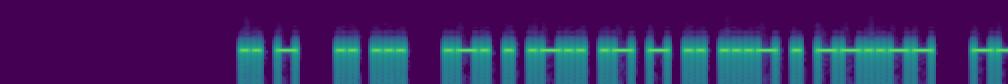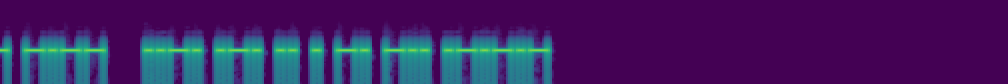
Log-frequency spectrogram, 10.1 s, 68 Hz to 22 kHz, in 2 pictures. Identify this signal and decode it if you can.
Morse code, heard as a keyed tone, about 40 wpm, 700 Hz. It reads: IT IS RELATIVE, MY FRIEND.
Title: Sentences from Top 1400 Words 40wpm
